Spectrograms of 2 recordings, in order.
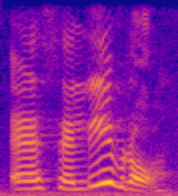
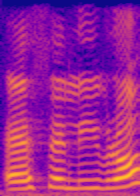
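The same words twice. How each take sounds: First: "Es el libro." said as a statement, falling at the end on "libro"; flat statement tune. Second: "Es el libro?" asked as a question, louder, stressing "libro"; question intonation. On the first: Teacher shows the students the wrong, statement-like reading. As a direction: drop the voice on "libro" so it is not a question. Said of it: "Otherwise, it's gonna sound". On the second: Teacher models a Spanish question for the class, asking. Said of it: "When you ask a question with es". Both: Shown as a demonstration.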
